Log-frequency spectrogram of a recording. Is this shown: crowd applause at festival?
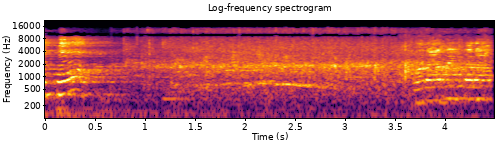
yes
